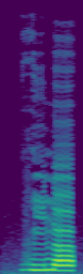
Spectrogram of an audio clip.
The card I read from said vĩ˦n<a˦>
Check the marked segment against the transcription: correct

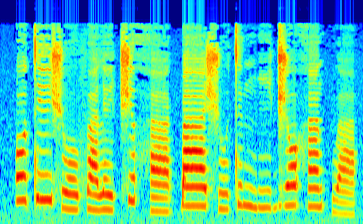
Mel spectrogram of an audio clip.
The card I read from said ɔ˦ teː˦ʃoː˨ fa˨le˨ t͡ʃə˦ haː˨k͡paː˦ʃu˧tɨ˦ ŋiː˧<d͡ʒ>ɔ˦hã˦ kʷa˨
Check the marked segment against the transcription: correct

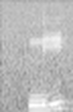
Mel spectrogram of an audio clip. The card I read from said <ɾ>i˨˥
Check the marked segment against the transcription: incorrect: n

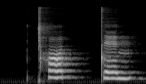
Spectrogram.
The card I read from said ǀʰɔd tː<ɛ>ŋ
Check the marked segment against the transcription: correct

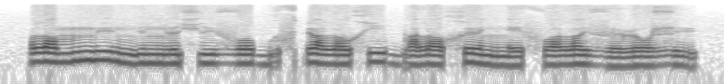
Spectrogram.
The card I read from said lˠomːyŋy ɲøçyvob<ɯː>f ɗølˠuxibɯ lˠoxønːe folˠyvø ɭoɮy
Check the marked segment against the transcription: incorrect: ɯ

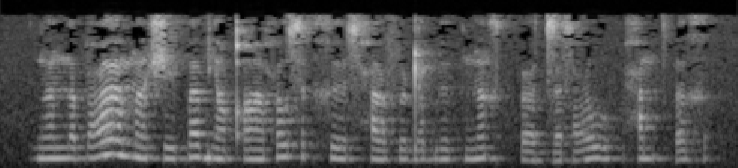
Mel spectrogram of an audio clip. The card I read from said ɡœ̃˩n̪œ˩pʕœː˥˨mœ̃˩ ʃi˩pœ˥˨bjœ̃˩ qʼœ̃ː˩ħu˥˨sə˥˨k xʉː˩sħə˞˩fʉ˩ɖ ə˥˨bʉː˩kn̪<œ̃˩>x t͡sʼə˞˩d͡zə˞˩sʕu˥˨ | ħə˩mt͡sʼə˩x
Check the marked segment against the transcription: incorrect: œ̃˥˨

